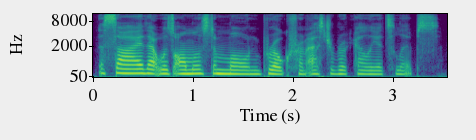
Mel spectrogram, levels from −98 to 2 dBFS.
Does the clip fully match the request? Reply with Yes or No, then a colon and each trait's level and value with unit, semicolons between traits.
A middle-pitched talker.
No: high, 205 Hz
